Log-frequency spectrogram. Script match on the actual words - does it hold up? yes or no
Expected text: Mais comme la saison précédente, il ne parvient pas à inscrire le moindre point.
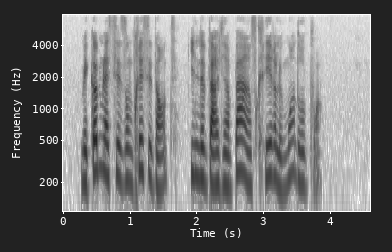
yes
